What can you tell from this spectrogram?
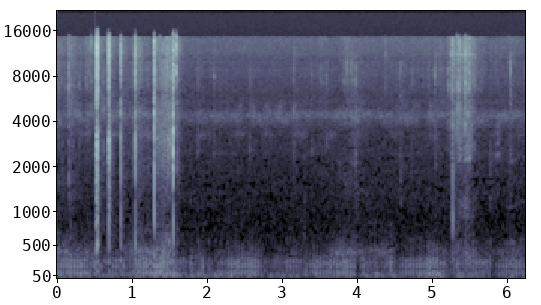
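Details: Cat from a family living in a storage shed purring softly: a low, steady, throbbing rumble running through the whole stretch, with a few sharp clicks and taps early on.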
